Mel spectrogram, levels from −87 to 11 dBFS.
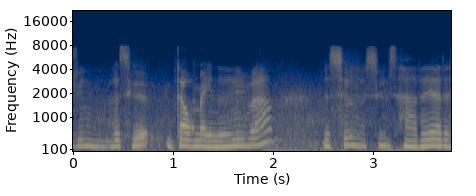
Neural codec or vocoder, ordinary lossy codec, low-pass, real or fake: codec, 16 kHz, 1 kbps, X-Codec, HuBERT features, trained on balanced general audio; none; none; fake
